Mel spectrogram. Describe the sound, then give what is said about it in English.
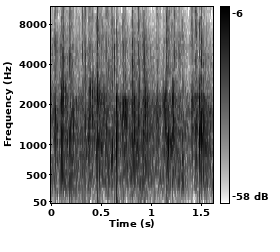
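An audience gives the Lord a clap offering during a sermon, a dense, steady patter of many hands with a few sharper individual claps standing out, fairly soft and continuous, with no voices over it. “Let's give the Lord a clap offering for what Jesus did for you today.”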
